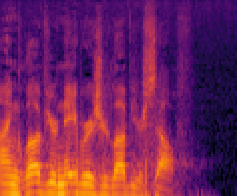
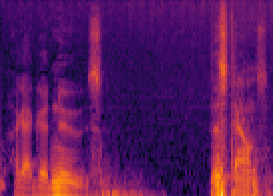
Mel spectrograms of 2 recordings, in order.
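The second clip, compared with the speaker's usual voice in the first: calm pastor voice; 4 semitones lower, 7 dB quieter than usual. Acted. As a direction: deliver the verdict like a calm, wise pastor. Pastor answers second couple.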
